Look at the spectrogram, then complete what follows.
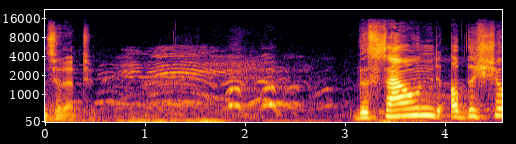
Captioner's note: attendees cheering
